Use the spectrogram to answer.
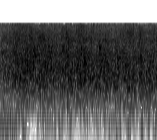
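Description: A round of applause from a church audience at a Catholic mission station, a thick, even rush of many hands clapping together at a steady, loud level.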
